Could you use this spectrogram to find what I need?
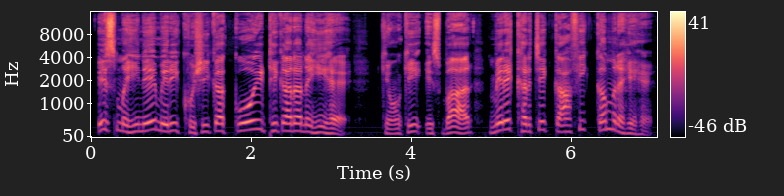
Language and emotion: Hindi, happy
